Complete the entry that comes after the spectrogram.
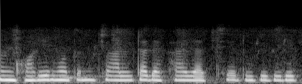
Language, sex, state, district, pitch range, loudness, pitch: Bengali, female, Odisha, Khordha, 195-205 Hz, -12 LUFS, 195 Hz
